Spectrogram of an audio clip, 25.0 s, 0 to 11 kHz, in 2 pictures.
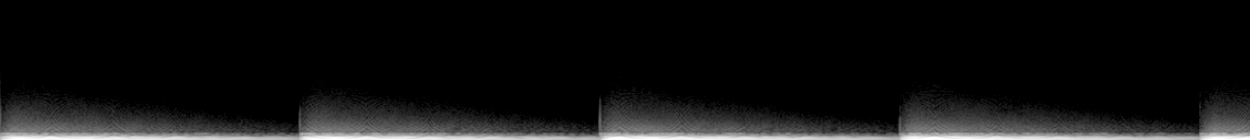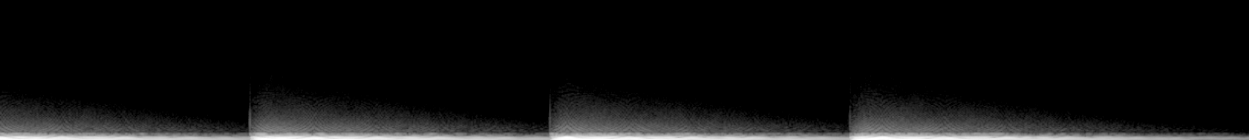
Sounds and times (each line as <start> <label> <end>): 0.0 Deep layered bass 24.9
